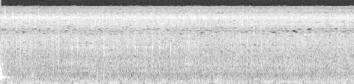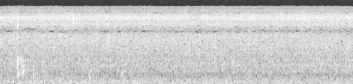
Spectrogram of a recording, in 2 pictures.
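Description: Onions, garlic and curry spices frying in oil in a pot, a steady low sizzle under the raw chicken pieces being added, with one light tap about five seconds in.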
